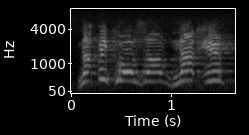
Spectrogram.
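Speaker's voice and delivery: soaring, impassioned preacher voice; preaching at full force. Acted. Preacher to congregation, building to a fervent climax. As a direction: lift it up and drive the point home. Rising climax of love sermon.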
